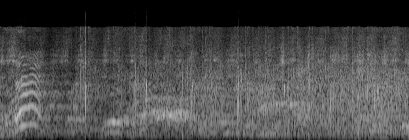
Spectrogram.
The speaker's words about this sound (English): I'm waiting for you to clap better, then I'll tell you.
